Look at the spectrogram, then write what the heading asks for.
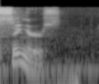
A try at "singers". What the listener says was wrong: You're saying it the same way as you say finger. You're saying singers, too. Finger, singer. What the hell's wrong with you and your Jersey accent? Singer.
